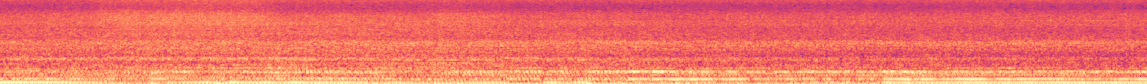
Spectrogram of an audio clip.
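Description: Steady low mechanical hum with a few held tones that shift slightly partway through, like a motor or engine running.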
